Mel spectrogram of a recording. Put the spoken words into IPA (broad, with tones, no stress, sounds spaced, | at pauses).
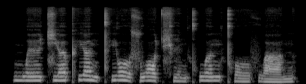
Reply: m w e˦ ɪ̯ t͡ɕ j ɛ˦ pʰ j ɛ˥˨ n t̪ʰ j o˥˨ ʊ̯ s w ɔ˥˨ t͡ɕʰ i˨˦ n kʰ w ə˦ n kʰ o˨˦ ʊ̯ f w a˨˦ n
